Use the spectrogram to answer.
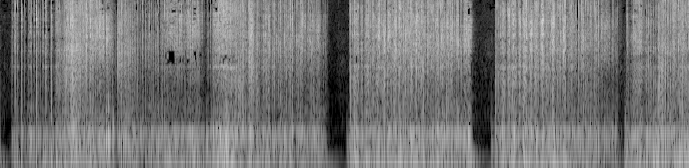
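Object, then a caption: Metal mesh microphone grille. Long almond acrylic nails and fingertips rapidly scratch and tap the hollow, domed metal mesh grille of a large black USB condenser microphone. The result is a dense, continuous rasping scratch over a heavy, booming low rumble, with bright crackle on top. The sound cuts to brief silences a few times before resuming.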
